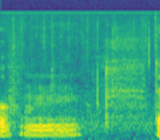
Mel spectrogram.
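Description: A man's low, drawn-out hesitation hum ("mmm") for about the first second, then near silence with room tone until he speaks again at the very end.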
